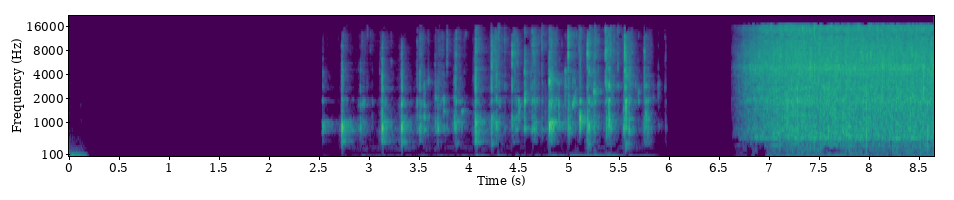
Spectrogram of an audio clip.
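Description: Tamagoyaki rolled omelette cooking in a pan: a run of quick clinking and tapping utensil strokes, a pause, then a loud, steady sizzle of frying.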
